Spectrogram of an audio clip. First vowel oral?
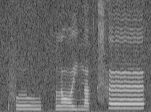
yes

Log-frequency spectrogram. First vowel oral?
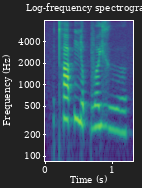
yes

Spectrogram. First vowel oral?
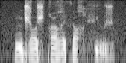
yes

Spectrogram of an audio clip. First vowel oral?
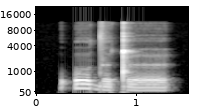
yes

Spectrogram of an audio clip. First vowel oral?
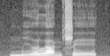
yes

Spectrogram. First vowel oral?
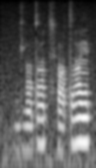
no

